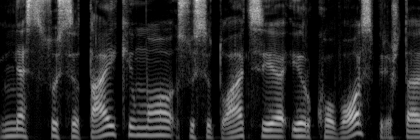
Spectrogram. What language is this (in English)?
Lithuanian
